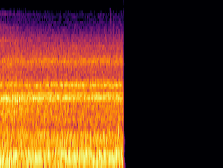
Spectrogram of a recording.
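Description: Steady low hum with a thin high whine and hiss, which cuts off suddenly to dead silence just over a second in.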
